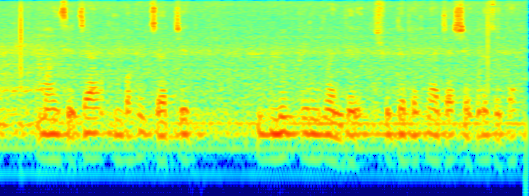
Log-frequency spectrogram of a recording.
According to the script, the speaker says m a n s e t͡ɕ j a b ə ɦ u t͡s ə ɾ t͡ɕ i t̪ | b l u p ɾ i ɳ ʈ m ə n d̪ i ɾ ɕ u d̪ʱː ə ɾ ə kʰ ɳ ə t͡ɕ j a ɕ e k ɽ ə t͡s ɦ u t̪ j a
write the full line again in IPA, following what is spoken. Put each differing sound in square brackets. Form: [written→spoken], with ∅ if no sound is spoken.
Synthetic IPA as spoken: m a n s e t͡ɕ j a b ə ɦ u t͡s ə ɾ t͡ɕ i t̪ | b l u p ɾ i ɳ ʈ m ə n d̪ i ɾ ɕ u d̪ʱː ə [ɾ→l] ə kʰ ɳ [ə→a] t͡ɕ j a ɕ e k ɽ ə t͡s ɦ [u→o] t̪ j a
